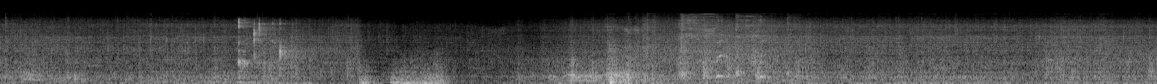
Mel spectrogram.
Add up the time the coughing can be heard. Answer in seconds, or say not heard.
2 s.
